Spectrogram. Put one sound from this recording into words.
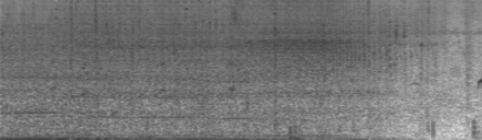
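A vehicle engine rumbles low and steady, then fades.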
